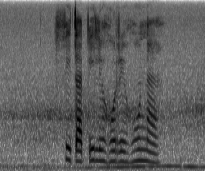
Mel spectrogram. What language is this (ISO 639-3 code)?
sot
